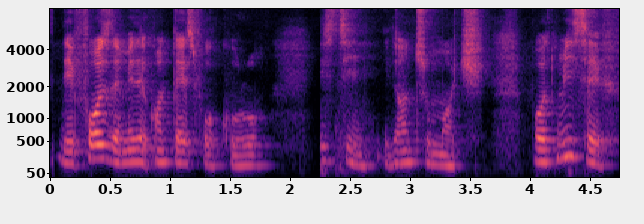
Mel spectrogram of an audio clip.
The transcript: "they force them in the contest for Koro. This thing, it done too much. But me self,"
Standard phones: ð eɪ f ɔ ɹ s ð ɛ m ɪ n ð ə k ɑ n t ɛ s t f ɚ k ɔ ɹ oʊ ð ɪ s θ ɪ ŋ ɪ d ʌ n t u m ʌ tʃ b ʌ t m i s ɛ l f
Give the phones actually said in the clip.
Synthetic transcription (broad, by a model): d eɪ f ɔ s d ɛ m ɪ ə k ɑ n t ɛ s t f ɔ k ɔ ɹ oʊ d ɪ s t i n ɪ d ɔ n t u m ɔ tʃ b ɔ t m i s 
